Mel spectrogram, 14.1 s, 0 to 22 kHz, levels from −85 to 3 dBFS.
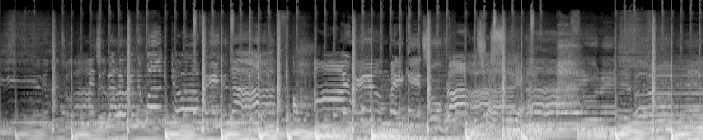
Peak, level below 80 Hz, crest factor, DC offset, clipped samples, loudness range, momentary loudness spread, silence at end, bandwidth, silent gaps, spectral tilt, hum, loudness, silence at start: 0 dBFS; -22 dBFS; 14 dB; 8%; under 0.1%; 4 LU; 8 LU; 0 s; over 20 kHz; none; -6 dB/octave; none; -15 LUFS; 0 s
